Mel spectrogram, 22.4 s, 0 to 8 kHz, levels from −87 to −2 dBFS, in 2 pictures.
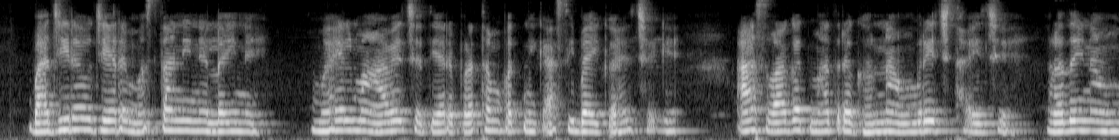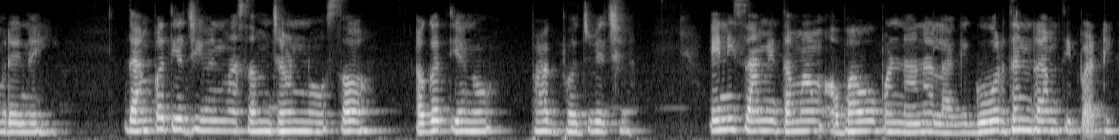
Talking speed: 100 wpm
